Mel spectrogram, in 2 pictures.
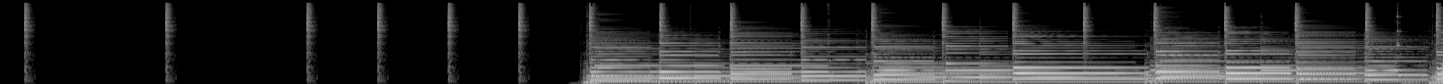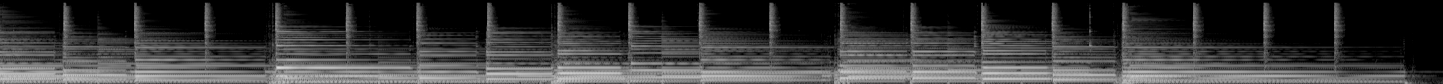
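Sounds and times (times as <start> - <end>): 
fast guitar playing on three strings: 5.8 - 28.7.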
